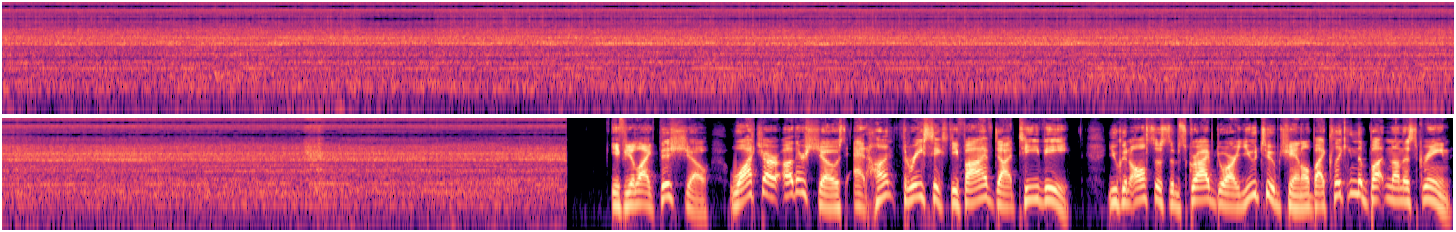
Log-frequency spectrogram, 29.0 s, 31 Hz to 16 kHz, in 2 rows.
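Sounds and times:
tractor engine running: 0:00.0 - 0:20.2.

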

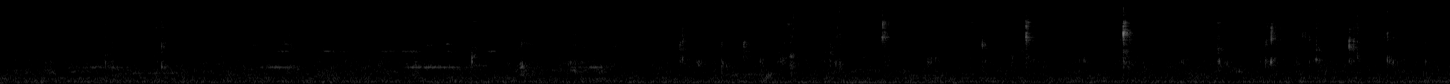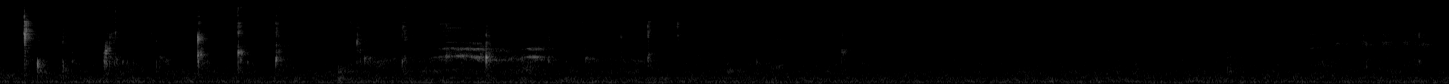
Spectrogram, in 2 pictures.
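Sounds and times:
chewing bread: 0:00.3 - 0:23.2
wet mouth clicks and smacks: 0:06.8 - 0:18.7.

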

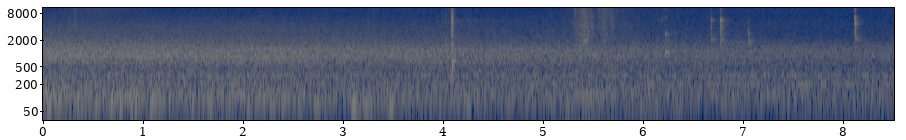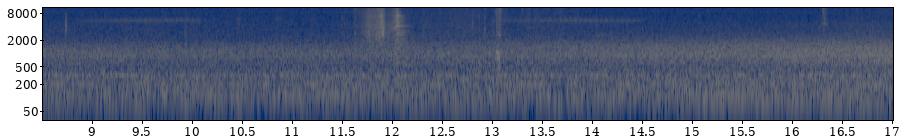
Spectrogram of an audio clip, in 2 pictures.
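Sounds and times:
light metallic clicks of lug nuts: 0:05.4 - 0:07.4, 0:08.0 - 0:08.9.

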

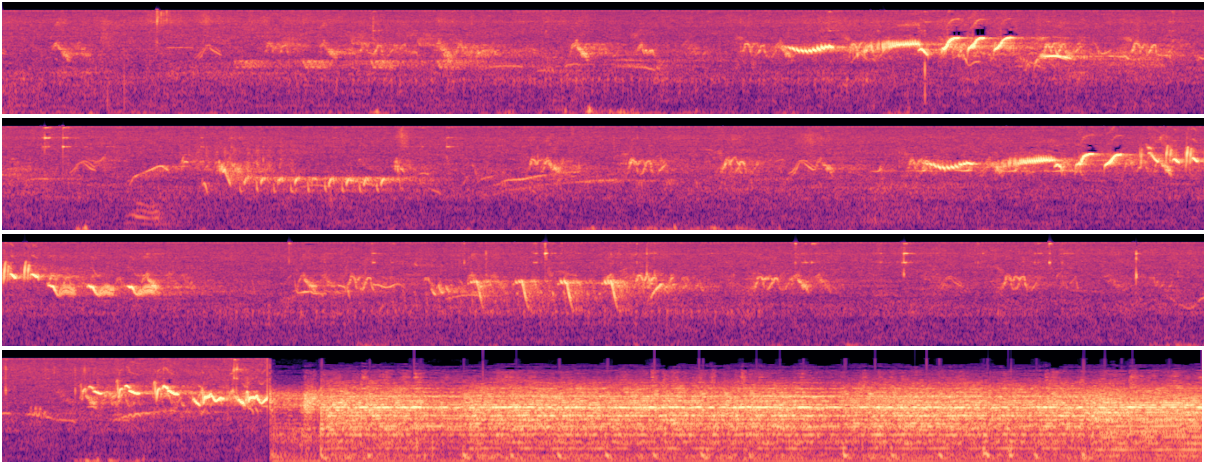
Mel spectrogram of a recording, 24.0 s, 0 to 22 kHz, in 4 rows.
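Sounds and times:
birds chirping: 0:00.0 - 0:19.4
music with throbbing beat: 0:19.4 - 0:24.0.

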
